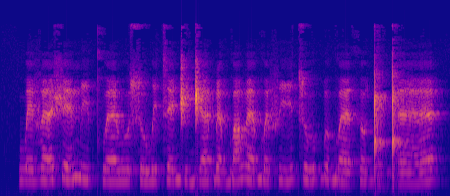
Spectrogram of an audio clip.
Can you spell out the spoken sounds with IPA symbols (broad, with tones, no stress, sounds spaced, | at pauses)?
w e˩ v ɛ˨˩˦ ʃ e˨˩˦ m iː˩ kʷʰ ɛː˩ β u˩ s u˩ w i˩ t͡s e˨˩˦ d͡ʒ i˩ d͡ʒ ɛ˨˩˦ ɓ ɛ˩ ɡʷ a˨˩˦ β ɛ˨˩˦ ɡʷ e˩ f iː˨˩˦ t͡s u˨˩˦ ɓ ʊ˨˩˦ ɡʷ ɛː˩ θ ʊ˨˩˦ ɡ͡ǃ ə˩ ǃʼ ɛː˨˩˦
